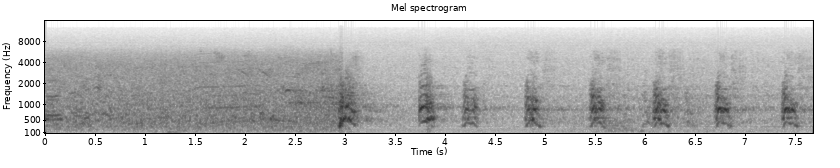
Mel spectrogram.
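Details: Rottweiler at the 1994 ADRK Körung breed survey: after about three seconds of crowd noise and murmuring, a steady run of seven deep, sharp barks follows, spaced roughly two-thirds of a second apart.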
